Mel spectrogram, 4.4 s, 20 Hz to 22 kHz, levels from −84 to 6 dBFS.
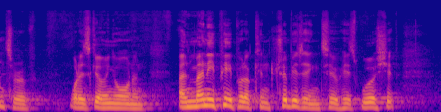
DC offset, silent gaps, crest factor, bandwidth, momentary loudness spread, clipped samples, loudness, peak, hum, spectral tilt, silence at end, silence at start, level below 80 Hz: under 0.1%; none; 20 dB; 16 kHz; 12 LU; under 0.1%; -24 LUFS; -4 dBFS; none; -6.5 dB/octave; 0.4 s; 0 s; -72 dBFS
